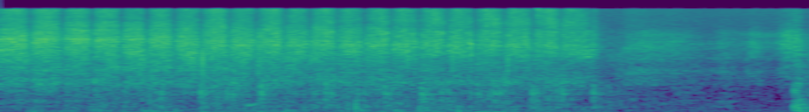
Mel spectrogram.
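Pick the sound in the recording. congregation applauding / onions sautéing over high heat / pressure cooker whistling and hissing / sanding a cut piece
sanding a cut piece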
